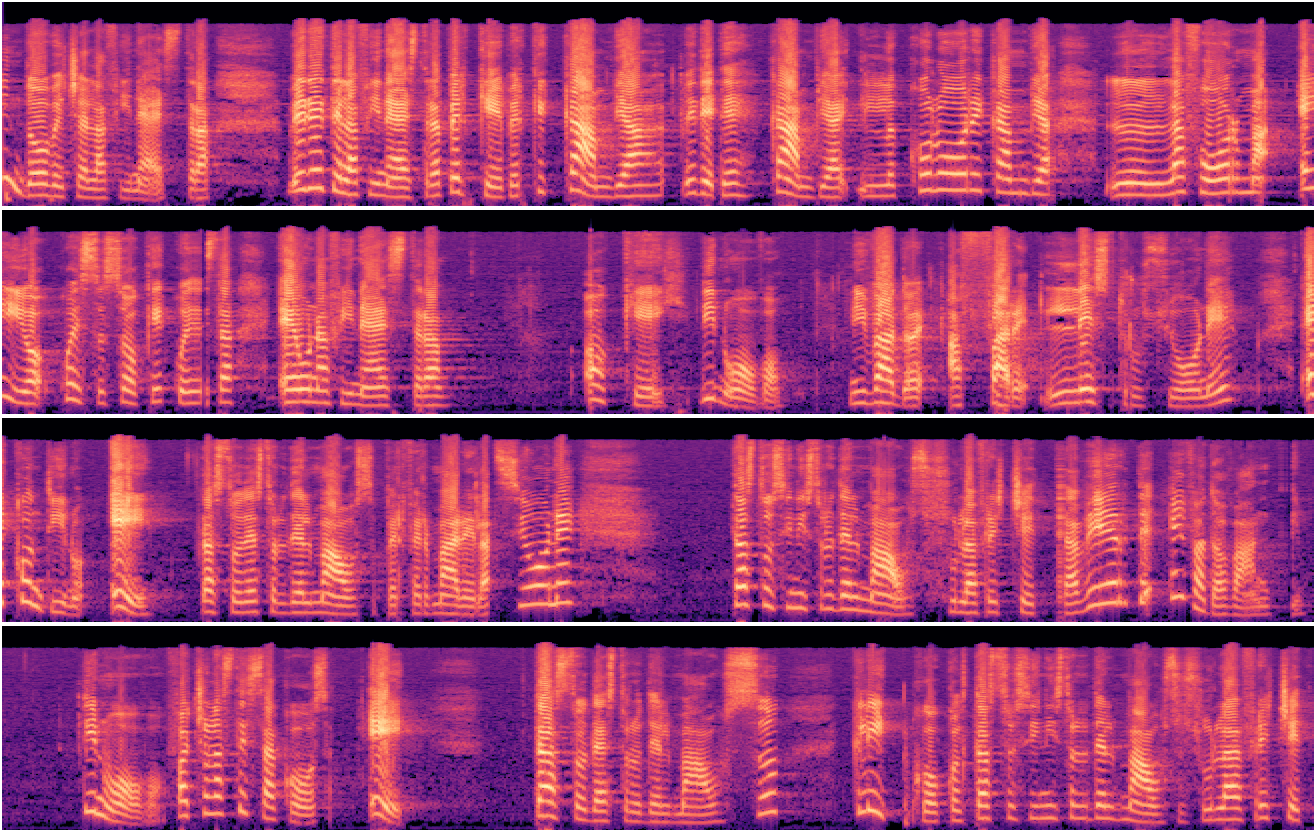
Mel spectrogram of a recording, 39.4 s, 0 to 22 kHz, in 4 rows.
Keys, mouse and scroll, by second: 0.2-2.0 middle drag, 1.2-2.9 drag, 2.4-6.1 middle drag, 7.0 middle click, 7.5-9.5 middle drag, 10.8-12.2 middle drag, 12.2-14.0 drag, 14.3-16.7 middle drag, 17.0 e, 18.4-20.3 drag, 25.7-27.5 drag, 29.0-30.8 middle drag, 31.0 e, 35.0-36.9 drag.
